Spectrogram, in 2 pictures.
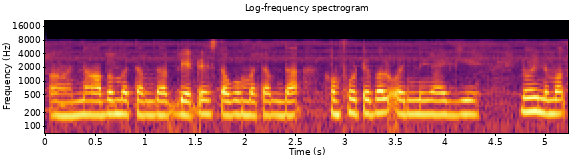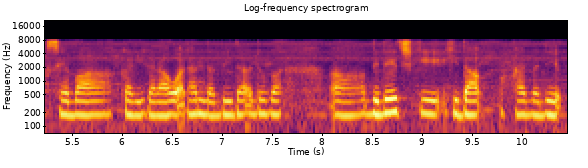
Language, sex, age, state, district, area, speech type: Manipuri, female, 18-30, Manipur, Senapati, rural, spontaneous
